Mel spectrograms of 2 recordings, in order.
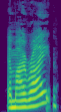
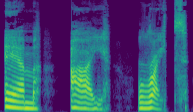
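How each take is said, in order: First: Said in the usual way. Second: Am I right said very slowly, each word weighted, falling; slow menacing repeat. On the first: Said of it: "I said". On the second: Acted. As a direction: spell it out word by word as a threat. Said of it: "I said, 'Am I right?'".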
